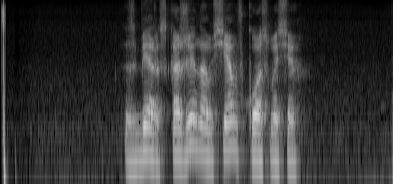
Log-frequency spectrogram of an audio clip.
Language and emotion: Russian, neutral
